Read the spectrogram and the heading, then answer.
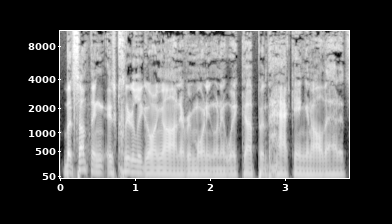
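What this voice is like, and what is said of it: Hoarse, nearly lost voice. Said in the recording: “my voice is virtually gone, has been all week. Today it actually sounds better than it has the last 5 days.”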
